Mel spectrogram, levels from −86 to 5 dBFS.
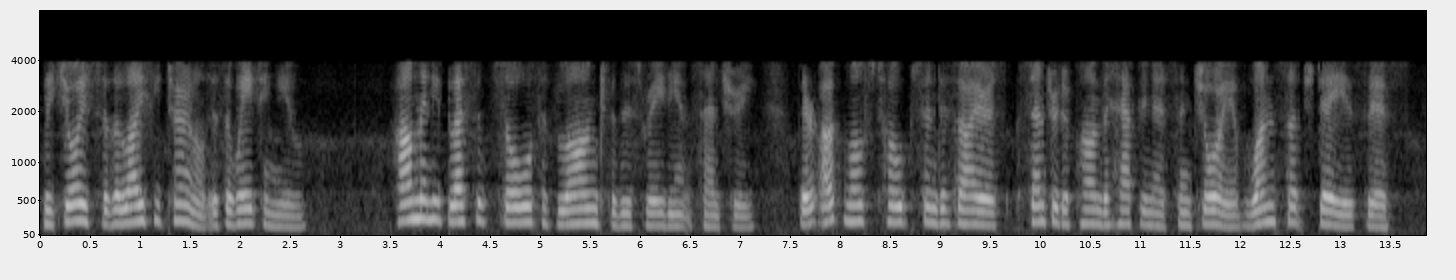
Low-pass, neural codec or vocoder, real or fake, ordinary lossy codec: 7.2 kHz; codec, 16 kHz, 1 kbps, FunCodec, trained on LibriTTS, 50 frames a second; fake; AAC, 16 kbps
